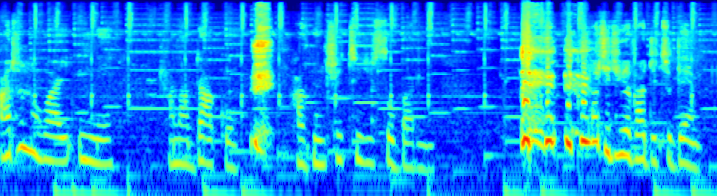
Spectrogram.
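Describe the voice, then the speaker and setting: A woman's voice: medium pitch, moderate pace, long pauses, mellow, close to an everyday voice. An actress with a Nigerian accent playing a kind, protective young village woman, coaxing and pleading in a film melodrama. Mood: gentle consoling. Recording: film dialogue with music behind.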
